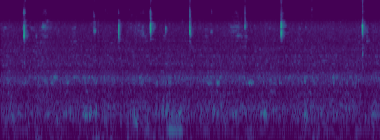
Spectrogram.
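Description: Eating rice by hand from a ceramic plate: fingers mixing and scooping the rice, with short sharp clicks at irregular intervals, roughly once a second, over a faint steady hum.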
